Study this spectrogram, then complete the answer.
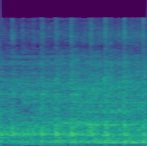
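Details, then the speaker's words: Kawasaki Ninja RR two-stroke after a new reed valve, choke off: a crisp, even idle with a steady rapid putter and no stumbles; normal and more responsive. "kalau dimatiin cocoknya Idul apa setelan langsamnya jadi normal kembali ya teman-teman jadi lebih responsif"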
